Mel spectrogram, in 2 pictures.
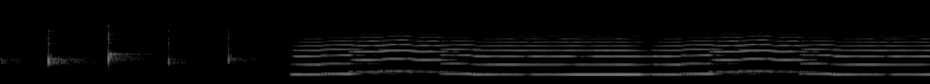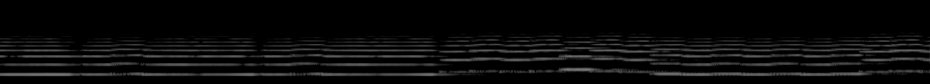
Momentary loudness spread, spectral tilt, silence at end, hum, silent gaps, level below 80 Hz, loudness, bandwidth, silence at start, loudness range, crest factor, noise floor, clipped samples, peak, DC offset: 8 LU; 7.5 dB/octave; 0 s; none; none; under -90 dBFS; -43 LUFS; 7.2 kHz; 0 s; 3 LU; 22 dB; -74 dBFS; under 0.1%; -24 dBFS; under 0.1%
